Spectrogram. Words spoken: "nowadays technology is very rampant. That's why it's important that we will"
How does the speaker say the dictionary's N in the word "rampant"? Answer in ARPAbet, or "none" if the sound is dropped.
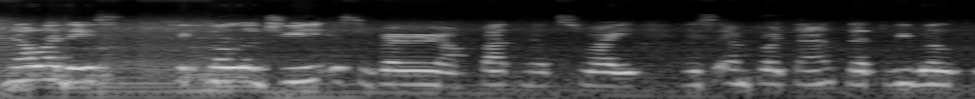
none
